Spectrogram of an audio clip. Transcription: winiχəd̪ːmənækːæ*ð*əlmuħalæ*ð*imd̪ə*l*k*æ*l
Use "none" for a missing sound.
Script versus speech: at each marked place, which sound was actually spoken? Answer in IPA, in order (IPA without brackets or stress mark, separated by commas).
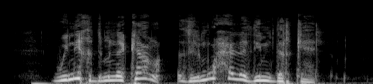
ð, ð, ɾ, æ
